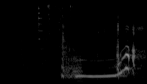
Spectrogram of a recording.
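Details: Pet female monk (Quaker) parakeet, a nest-builder, makes a drawn-out, even-pitched vocal tone that ends in a quick upward squeak, amid her owner's praise and talk.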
